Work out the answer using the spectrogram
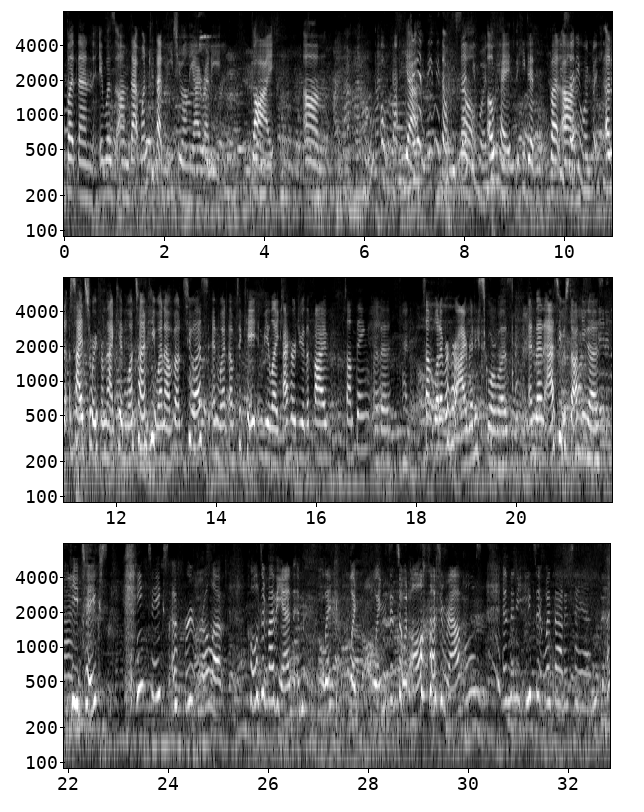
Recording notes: Full immersion therapy for me as I record in public.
